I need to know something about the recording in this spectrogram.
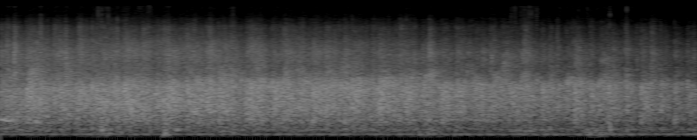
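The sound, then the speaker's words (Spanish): An audience applauding during a church sermon claps steadily for several seconds, a dense, sustained wash of applause at an even level before easing slightly at the end. “Y dale un aplauso, es mejor que él sea.”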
